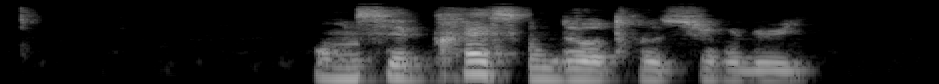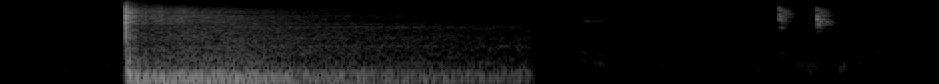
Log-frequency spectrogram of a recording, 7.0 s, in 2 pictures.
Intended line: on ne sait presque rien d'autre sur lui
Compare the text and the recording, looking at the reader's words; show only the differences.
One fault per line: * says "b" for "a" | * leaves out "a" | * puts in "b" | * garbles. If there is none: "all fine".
* leaves out "ne"
* leaves out "rien"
